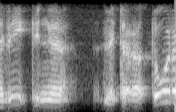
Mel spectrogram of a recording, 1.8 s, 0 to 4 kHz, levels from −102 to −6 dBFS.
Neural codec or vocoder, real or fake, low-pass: codec, 16 kHz in and 24 kHz out, 2.2 kbps, FireRedTTS-2 codec; fake; 3.6 kHz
